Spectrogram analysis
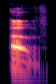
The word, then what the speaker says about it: of: weak sound uh uh and the F on the ending doesn't actually sound like an F it sounds like a v v v of of pronouncing o f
